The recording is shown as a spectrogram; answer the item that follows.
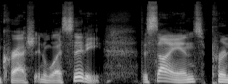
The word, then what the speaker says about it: Saiyan: The Saiyans, pronounced Saiyan, attack the city hunting for Ozaru and Piccolo, who were sent to Earth to conquer it 2,000 years ago.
